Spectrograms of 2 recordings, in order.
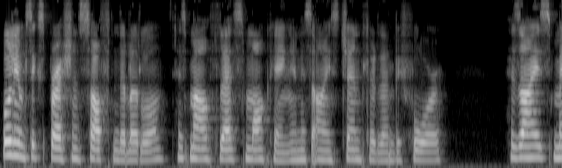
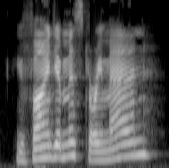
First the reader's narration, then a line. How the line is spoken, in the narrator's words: Ted called out across the room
